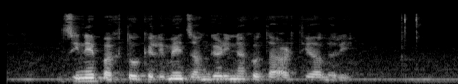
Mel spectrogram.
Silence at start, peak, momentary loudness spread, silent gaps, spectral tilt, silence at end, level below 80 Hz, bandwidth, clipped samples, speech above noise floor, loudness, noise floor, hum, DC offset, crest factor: 0.2 s; -2 dBFS; 22 LU; none; -5.5 dB/octave; 0.05 s; -60 dBFS; 11.5 kHz; under 0.1%; 22 dB; -18 LUFS; -40 dBFS; none; under 0.1%; 18 dB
